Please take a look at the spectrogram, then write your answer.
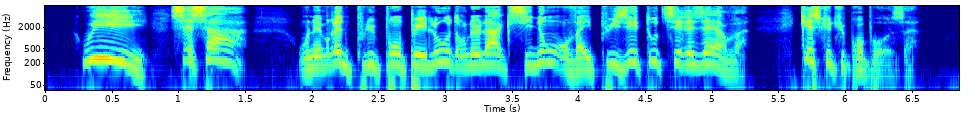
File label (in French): narrateur interaction tuyaux lac; La-Fabrik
